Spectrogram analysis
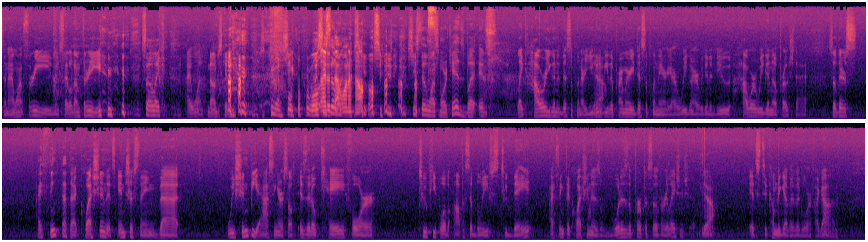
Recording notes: Audio a little low, working on that for the next episode.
